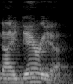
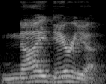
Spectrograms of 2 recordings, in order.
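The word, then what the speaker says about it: Cnidaria: part three periphera and nidaria nidaria you don't pronounce the C remember that it was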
